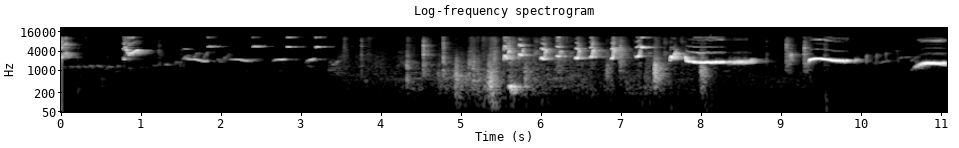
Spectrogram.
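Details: White-rumped shama singing to provoke quiet birds: short high ticks repeated about every half second, then a dense, varied stretch of sharp clicks and chips, ending in clear slurred whistles.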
